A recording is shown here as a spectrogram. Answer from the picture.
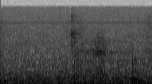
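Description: Near silence with a single faint computer-mouse click about a second in.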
